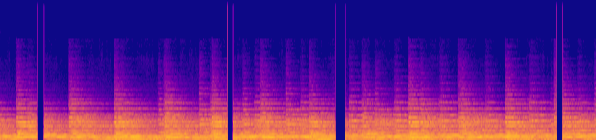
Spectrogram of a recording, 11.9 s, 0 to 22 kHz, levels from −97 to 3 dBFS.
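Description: Four short dropouts where the sound just cuts to silence and then carries on: at 0.75 s (about 137 ms of silence), 4.55 s (112 ms), 6.71 s (the longest, 199 ms) and 11.13 s (124 ms). That pattern is likely a Bluetooth stall, where interference delays packets, the headphones' buffer runs empty, and playback pauses until the resent data arrives and picks up again.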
